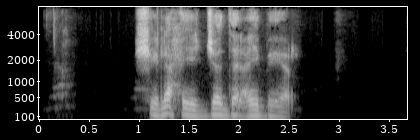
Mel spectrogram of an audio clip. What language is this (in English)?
Kabyle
